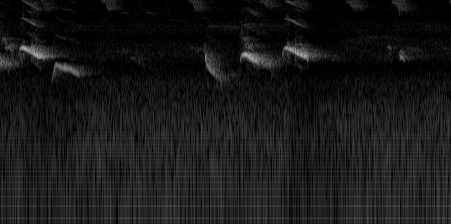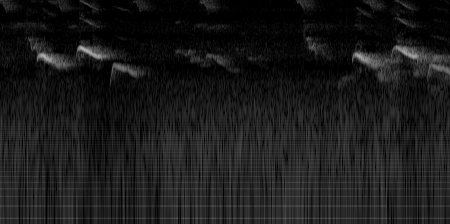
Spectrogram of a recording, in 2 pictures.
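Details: Green-winged saltator, southern type, repeating loud whistled phrases of two or three downslurred notes, a phrase about every two seconds, accompanied by thin high chips.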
